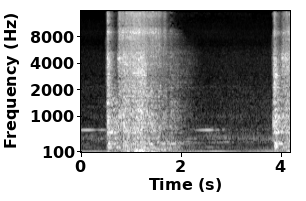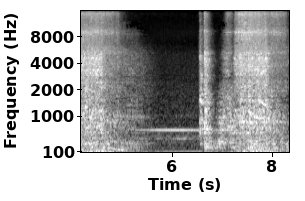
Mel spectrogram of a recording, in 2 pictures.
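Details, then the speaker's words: Freshly installed Pinto engine in a MK3 Cortina, first start attempt after lots of petrol was put in; three cranking bursts of a couple of seconds each, engine never fires; crank no start, owner suspects flooding. "it could be flooded because I've been fit because I've been fitting that chunk okay but I put a lot of petrol into there"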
